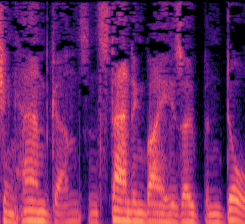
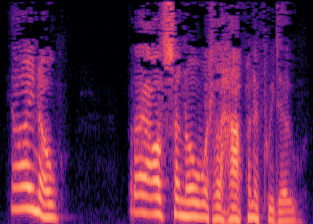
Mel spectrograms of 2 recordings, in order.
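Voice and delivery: put-on young Irish lad voice; 6 semitones higher than usual. Matty's voice.

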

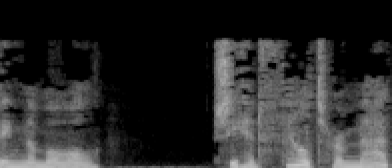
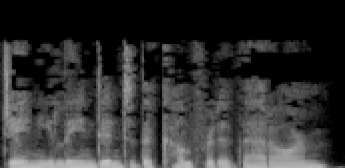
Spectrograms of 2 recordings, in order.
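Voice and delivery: usual speaking voice

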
